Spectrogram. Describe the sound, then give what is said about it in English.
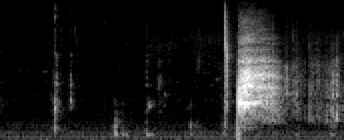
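Soft clicks from a can of Diet Pepsi, then a sharp crack and a short burst of fizzing hiss as it is opened to drink, followed by faint crackling. “Excuse me, I'm gonna drink some Diet Pepsi. We'll make this into ASMR.”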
